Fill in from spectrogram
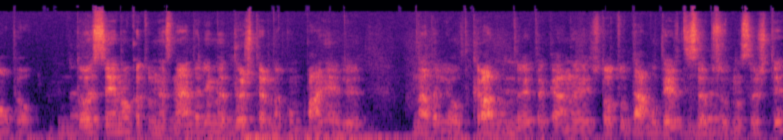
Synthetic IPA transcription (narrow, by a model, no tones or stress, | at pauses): ɔpɛ̰lˠ | t̪ɔɛsɛnɔkɐt̪ɔnɛznaɛd̪ɐliimɐd̪ɤʃt̪ɛɾnɐkompanijəiliznad̪ɐliot̪kɾad̪nət̪əɛt̪ɐkanɐliʃt̪ɔt̪od̪amod̪ɛlit̪ɛ̥sɐɐpsolut̪nosɤʃt̪i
